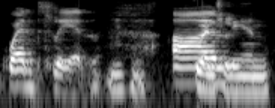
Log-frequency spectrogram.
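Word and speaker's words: Gwenllian: It's spelled Gwen, but there's a distinct T when the narrator says it. Gwentian.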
